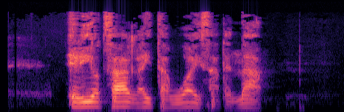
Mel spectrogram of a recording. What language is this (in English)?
Basque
